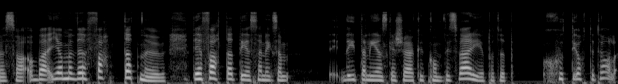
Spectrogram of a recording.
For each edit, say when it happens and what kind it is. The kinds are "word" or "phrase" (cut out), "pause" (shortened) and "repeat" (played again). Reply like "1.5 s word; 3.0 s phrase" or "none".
none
